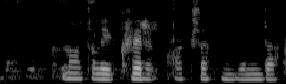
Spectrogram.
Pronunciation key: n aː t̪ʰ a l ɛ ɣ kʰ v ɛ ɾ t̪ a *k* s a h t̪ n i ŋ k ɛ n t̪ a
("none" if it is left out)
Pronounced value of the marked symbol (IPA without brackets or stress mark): k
